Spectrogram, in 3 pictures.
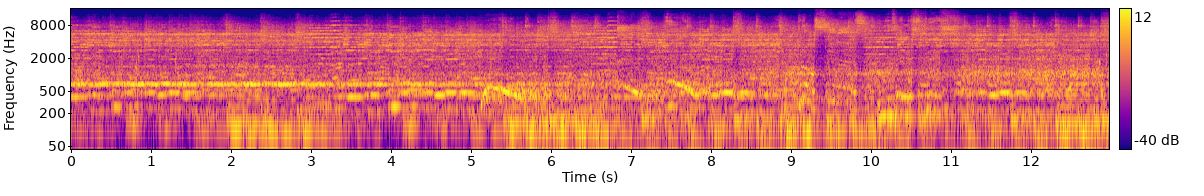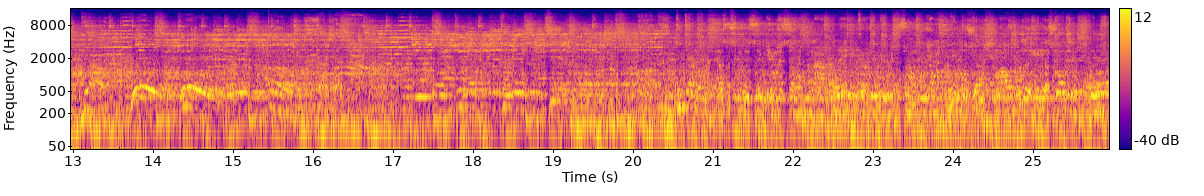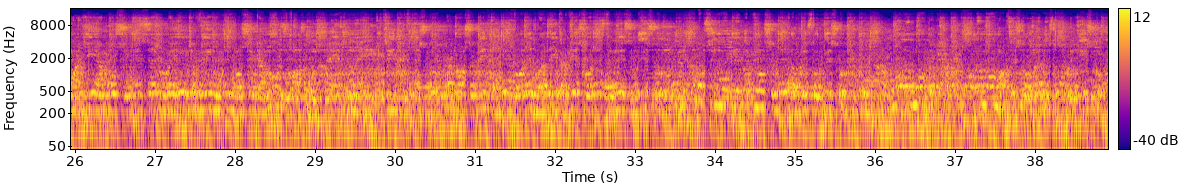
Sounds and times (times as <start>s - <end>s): Music: 0.0s - 38.9s.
